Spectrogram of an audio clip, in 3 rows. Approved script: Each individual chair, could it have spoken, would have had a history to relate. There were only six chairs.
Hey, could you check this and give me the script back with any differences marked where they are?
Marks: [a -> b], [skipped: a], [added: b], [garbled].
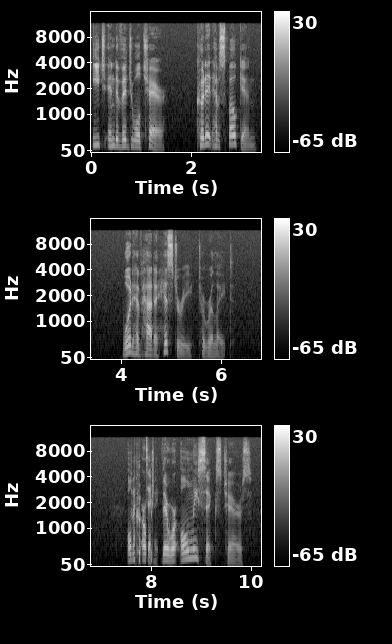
Each individual chair, could it have spoken, would have had a history to relate. [garbled] There were only six chairs.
